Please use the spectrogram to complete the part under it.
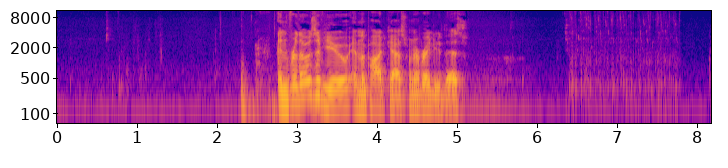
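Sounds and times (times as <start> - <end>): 
speech: 2.8 - 5.2
air blown through water in a glass bubbling and gurgling: 6.4 - 7.8.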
